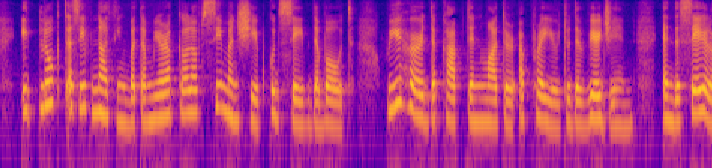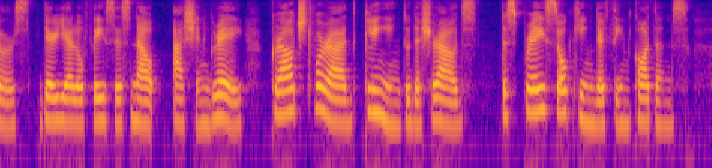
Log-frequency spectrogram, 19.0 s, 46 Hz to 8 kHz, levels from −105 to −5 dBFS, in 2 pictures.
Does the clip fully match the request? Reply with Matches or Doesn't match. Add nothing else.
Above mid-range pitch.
Matches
